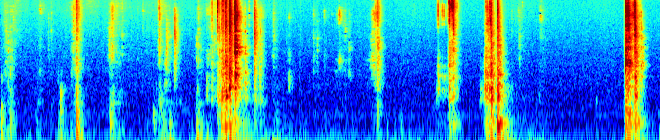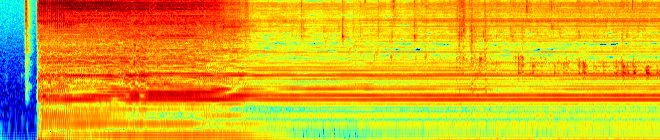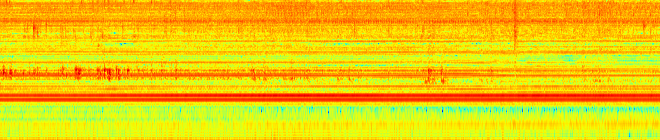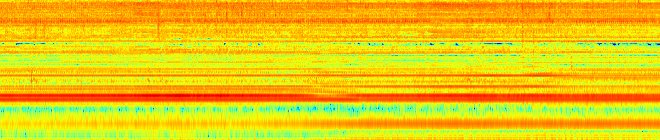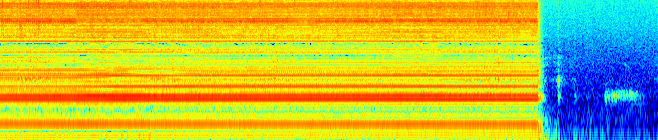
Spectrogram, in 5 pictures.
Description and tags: Nespresso coffee machine operation, including inserting the capsule at the beginning.
coffe, electric, machine, motor, Nespresso, noise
